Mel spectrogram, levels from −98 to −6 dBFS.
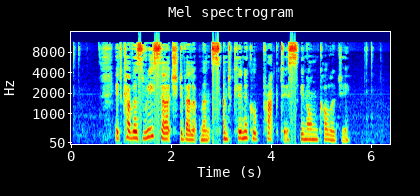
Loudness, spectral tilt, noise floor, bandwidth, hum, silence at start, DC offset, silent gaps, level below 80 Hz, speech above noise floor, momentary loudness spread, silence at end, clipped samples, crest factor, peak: -12 LUFS; -1.5 dB/octave; -49 dBFS; 16 kHz; none; 0.65 s; under 0.1%; none; -64 dBFS; 34 dB; 19 LU; 0.35 s; 0.2%; 16 dB; 0 dBFS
